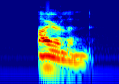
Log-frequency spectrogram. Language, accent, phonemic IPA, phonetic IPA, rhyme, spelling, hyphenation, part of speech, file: English, US, /ˈaɪə(ɹ)lənd/, [ˈäɪɚɫɪ̈nd], -aɪə(ɹ)lənd, Ireland, Ire‧land, proper noun, En-us-Ireland.ogg
- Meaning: 1. A large island in northwestern Europe 2. A country in northwestern Europe 3. A surname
